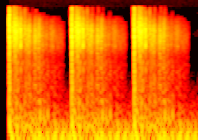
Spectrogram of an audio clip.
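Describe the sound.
Three heavy, violent, booming blows on a door at a steady pace, each a loud thud with a resonant low rumble that rings on between hits. No one speaks.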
